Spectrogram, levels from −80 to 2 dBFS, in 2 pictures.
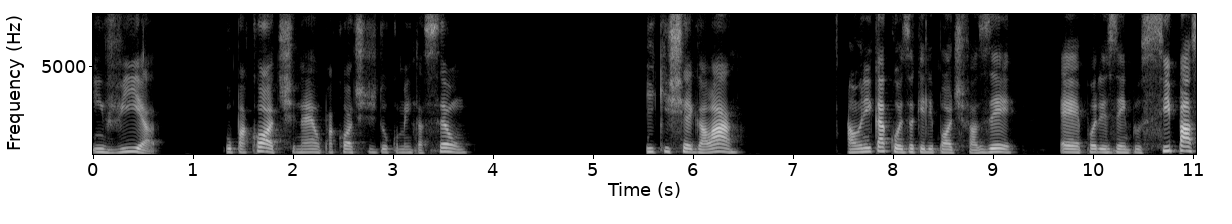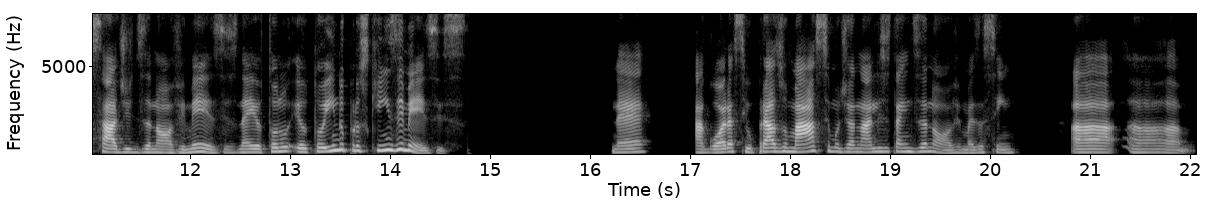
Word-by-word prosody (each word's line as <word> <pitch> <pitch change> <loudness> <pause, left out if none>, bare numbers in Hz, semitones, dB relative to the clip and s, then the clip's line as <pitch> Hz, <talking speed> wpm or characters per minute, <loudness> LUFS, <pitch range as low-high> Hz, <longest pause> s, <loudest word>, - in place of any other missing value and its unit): envia 190 +2 -3 0.7
o 185 - -5
pacote, 185 +1 -1
né, 175 +1 -5
o 170 - -10
pacote 175 +1 -8
de 175 - -13
documentação 170 +1 -5 1.8
e 200 - -4
que 210 - -6
chega 185 -3 0
lá 200 -1 +4 1.0
a 175 - -2
única 210 +5 +2
coisa 190 -4 -2
que 185 - -6
ele 180 -1 -3
pode 165 -3 -4
fazer 175 +3 -2 0.4
é, 180 -2 +1
por 185 +1 -5
exemplo, 175 -1 -5
se 250 +9 -1
passar 245 -7 +7
de 180 0 -5
19 165 -1 -3
meses, 170 -4 -2
né, 180 +1 -1
eu 180 - 0
estou 215 +5 -2
no 235 - -1
eu 200 -4 -2
estou 220 +3 -1
indo 285 +7 +4
para 275 -1 -2
os 245 - -3
15 300 +4 +3
meses 140 - -2 1.4
né, 190 +4 -1 0.5
agora 180 +3 +3
assim, 210 -1 -5
o - - -6
prazo 215 +2 +4
máximo 215 +2 +6
de 200 - -6
análise 195 +2 0
está 220 +1 -3
em 215 0 -2
19, 195 -8 -5
mas 160 0 -8
assim, 170 -1 -10 0.6
a 180 -1 +3
a 175 -2 -5
185 Hz, 145 wpm, -23 LUFS, 170-210 Hz, 1.8 s, passar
